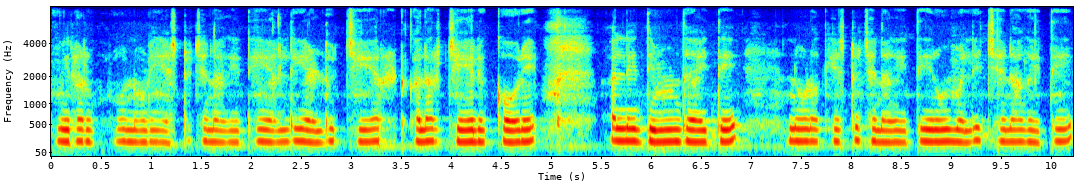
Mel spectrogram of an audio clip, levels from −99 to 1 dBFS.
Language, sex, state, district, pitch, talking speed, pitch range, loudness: Kannada, female, Karnataka, Mysore, 200 Hz, 140 wpm, 195-205 Hz, -16 LUFS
